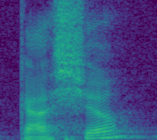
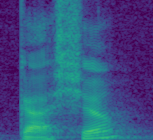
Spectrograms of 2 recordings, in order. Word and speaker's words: caixa: middle of a word, it becomes a sh sound, like in she, for example. For example, we have the word caixa, caixa, that is spelled C-A-I-X-A, en català C-A-I-X-A.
